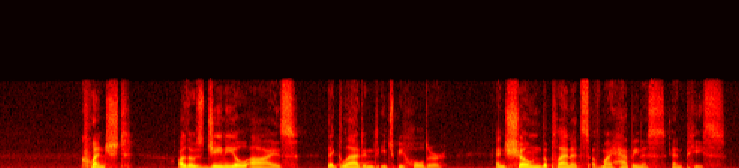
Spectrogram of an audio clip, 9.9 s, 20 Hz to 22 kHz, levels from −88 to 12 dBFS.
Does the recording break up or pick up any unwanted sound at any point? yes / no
no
